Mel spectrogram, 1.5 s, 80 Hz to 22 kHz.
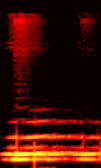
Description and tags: semiq fx 3
freaky, abstract, lo-fi, delay, effect, electronic, electric, sounddesign, sci-fi, sound, sound-design, weird, fx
